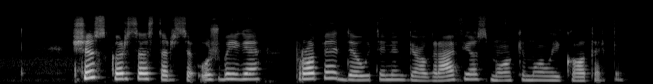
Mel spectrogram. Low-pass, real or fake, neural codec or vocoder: 9.9 kHz; real; none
